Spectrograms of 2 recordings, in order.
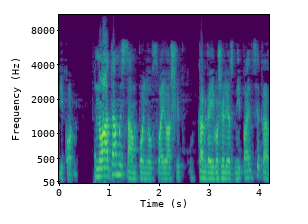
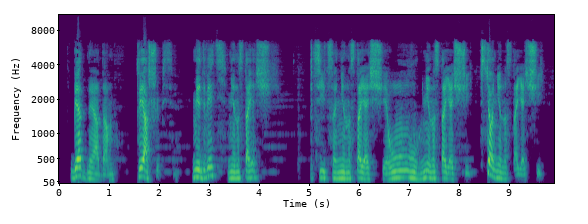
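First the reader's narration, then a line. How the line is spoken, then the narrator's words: Confused muttering. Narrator (Russian): растерянно бормотал Адам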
